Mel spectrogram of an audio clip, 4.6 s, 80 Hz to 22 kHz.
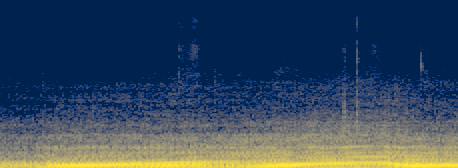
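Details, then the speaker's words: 2018 Mercedes-AMG C63 S stopped at a red light, transmission temperature high (233°F) and climbing: steady low humming drone over the idle that rises briefly; cooling fans running hard because a punctured radiator was leaking coolant, later replaced. "so I get in the car and drive home and during the drive home transmission temperature keeps going up yeah as soon as I come to a stop at a red light I hear that humming sound"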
